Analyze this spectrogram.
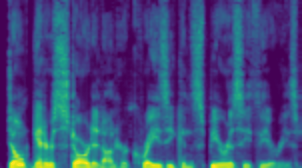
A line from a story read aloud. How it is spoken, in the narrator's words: my brother said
